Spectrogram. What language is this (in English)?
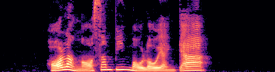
Cantonese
